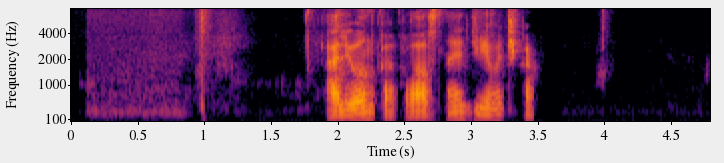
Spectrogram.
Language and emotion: Russian, positive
